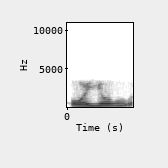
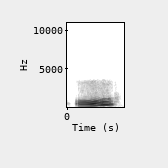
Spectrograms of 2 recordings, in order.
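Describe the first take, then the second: First: The word is said with an 'oi' vowel. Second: The word is said with a plain 'o' vowel. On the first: This is how the caller's father says it. "he says like "oil"" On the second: This is how the caller says it. "I say "ol""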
